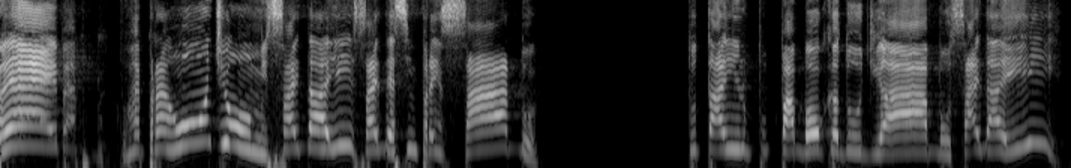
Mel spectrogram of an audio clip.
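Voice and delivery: urgent warning shout. Retold or imitated. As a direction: yell to stop him before the sin. Preacher shows warning to brother.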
